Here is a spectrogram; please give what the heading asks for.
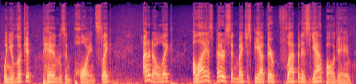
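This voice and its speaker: Man, hoarse cold voice, chatty and joking, dry close mic. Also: a little high, lively intonation, moderate pace, a bit bright, dry recording. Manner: chatty, joking, many "like" fillers. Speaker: podcast co-host. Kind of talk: casual chat.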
